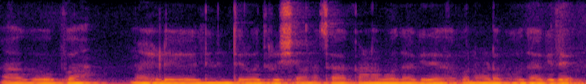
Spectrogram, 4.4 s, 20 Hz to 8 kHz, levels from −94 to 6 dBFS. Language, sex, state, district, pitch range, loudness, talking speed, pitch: Kannada, female, Karnataka, Shimoga, 155-160 Hz, -24 LUFS, 120 wpm, 155 Hz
